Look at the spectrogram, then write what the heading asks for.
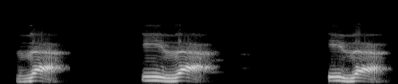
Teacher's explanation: yang ketiga huruf dza ya dza itu digigit ya d ya bukan Za tapi dza digigit sedikit dza ya lidahnya lidah kita ini diikit digigit sedikit dza idza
